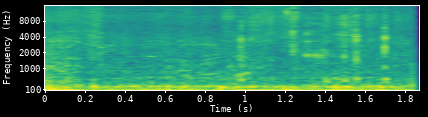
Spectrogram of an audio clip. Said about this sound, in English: being recorded in a bus in the Middle Atlas Mountains of the Kingdom of Morocco.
